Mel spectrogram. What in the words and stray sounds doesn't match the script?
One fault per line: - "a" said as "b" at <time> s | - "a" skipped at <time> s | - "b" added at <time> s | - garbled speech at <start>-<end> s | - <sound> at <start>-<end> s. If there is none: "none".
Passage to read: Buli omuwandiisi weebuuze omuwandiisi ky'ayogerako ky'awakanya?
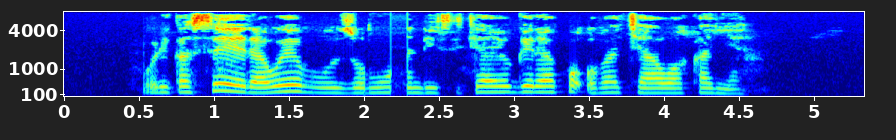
- "omuwandiisi" said as "kaseera" at 0.8 s
- dropout at 2.2-2.3 s
- "oba" added at 3.5 s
